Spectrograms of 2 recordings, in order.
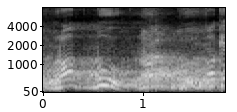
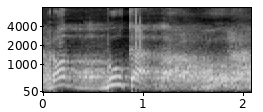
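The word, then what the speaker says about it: رَبُّكَ: তাহলে প্রথমবার তাসদিদটাকে আমরা বলছিলাম কি 2বার উচ্চারণ করতে হবে, প্রথমবার জজম দিয়ে, তাহলে রকে আকার দিয়ে র আর হচ্ছে ব রব, তারপরে বার মধ্যে কি আছে পেশ, তাহলে বকে রস্যকার দিয়ে বু, রব্বু রব্বু রব্বু, ককে আকার দিয়ে কা, তাহলে উচ্চারণ রব্বুকা রব্বুকা।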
